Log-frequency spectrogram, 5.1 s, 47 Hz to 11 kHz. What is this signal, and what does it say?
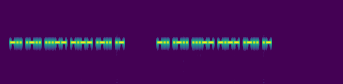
Morse code, heard as a keyed tone, about 51 wpm, 700 Hz. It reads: DL3YLA DL3YLA
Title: DXCC-100 Call Signs - 6 Characters - Repeated 2x - 50wpm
